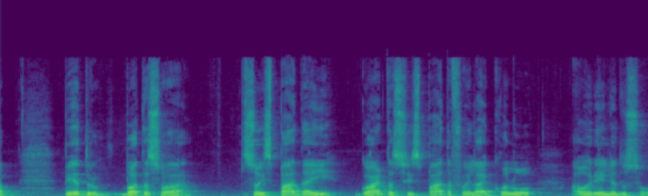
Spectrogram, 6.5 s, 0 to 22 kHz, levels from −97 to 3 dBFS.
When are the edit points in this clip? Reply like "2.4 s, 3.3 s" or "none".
none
